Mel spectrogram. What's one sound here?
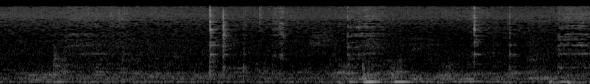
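A metal spatula scrapes and clinks against a glass plate.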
